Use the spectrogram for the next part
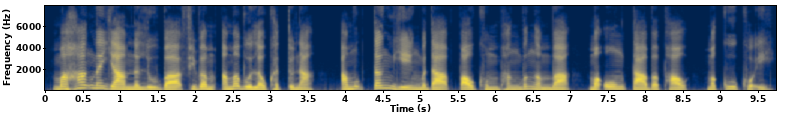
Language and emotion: Manipuri, neutral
